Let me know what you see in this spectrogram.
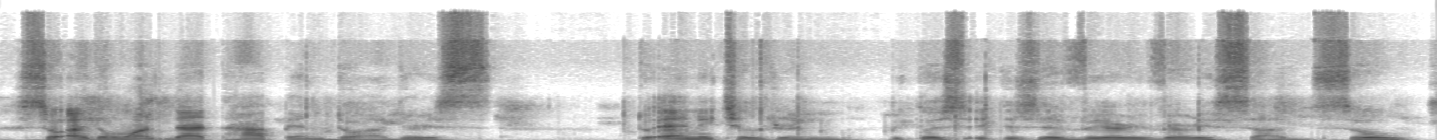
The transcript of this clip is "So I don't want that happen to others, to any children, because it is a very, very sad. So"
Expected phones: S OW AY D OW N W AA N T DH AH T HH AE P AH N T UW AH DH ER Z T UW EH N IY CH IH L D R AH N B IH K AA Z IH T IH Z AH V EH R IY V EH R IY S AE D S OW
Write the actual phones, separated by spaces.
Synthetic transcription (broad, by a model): S OW AY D OW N W AA N T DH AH T HH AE P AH N T UW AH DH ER S T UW EH N IY CH IH L D R AH N B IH K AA S IH T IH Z AH V EH R IY V EH R IY S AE D S OW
